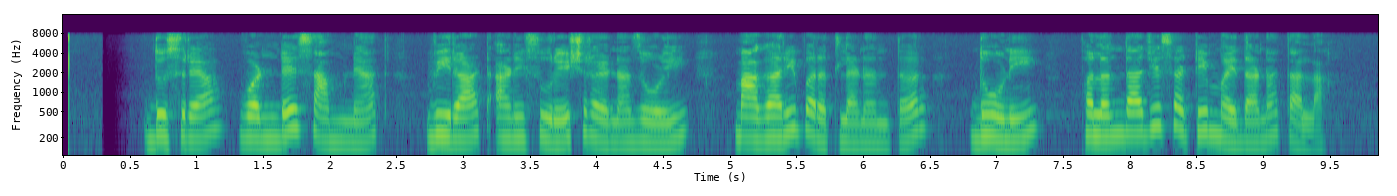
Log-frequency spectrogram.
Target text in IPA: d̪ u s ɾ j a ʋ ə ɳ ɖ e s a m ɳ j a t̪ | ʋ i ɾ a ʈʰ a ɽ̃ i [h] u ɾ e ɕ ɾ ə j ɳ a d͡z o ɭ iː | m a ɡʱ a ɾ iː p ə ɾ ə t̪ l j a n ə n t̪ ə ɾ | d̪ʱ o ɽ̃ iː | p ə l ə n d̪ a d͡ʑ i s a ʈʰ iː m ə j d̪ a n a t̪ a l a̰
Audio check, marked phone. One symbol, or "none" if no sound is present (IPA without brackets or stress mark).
s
